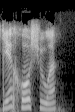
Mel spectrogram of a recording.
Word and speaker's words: Yehoshua: Por eso es que en realidad ahora nosotros pronunciamos Yeshua en arameo y Yehoshua en hebreo, igual que el nombre de Josué, que le apareció aquí arriba.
